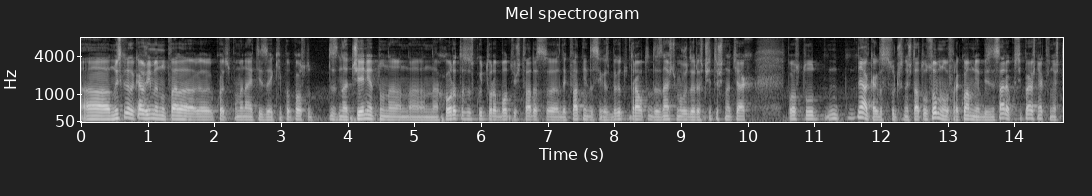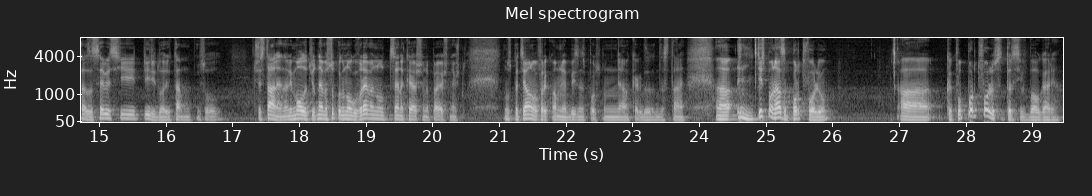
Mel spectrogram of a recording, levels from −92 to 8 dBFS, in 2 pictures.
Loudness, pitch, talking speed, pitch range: -19 LUFS, 110 Hz, 200 wpm, 100-130 Hz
